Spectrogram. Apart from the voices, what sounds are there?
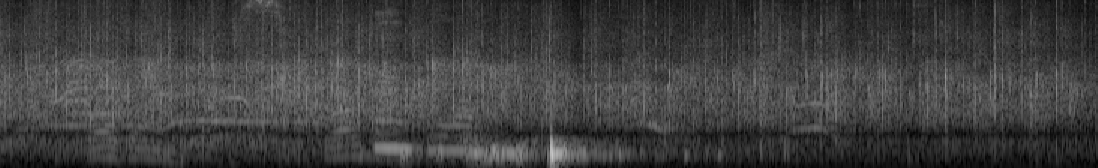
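audience applause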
